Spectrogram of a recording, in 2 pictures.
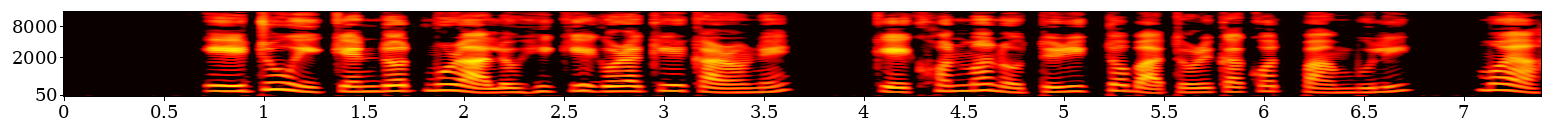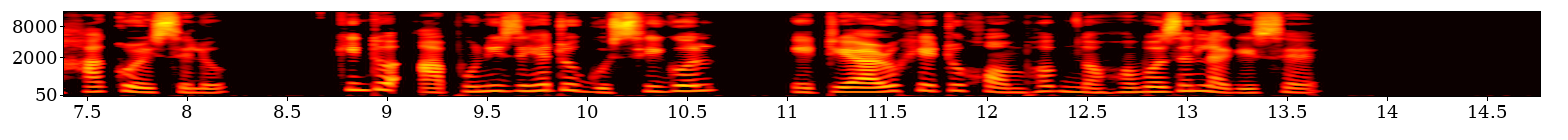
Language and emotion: Assamese, sad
